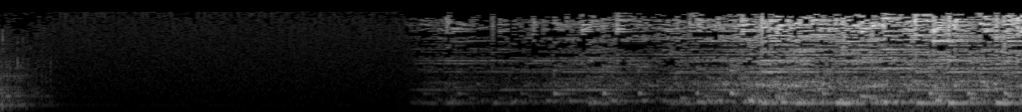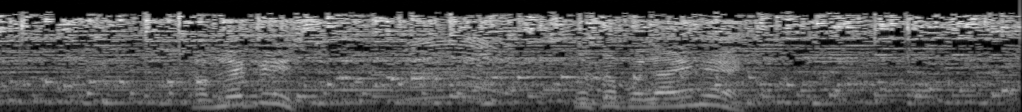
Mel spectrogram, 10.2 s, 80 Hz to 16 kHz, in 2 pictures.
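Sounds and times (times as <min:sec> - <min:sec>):
bells on a herd of mostly goats jangling: 0:02.1 - 0:10.2
speech: 0:06.1 - 0:07.0, 0:08.0 - 0:09.0.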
